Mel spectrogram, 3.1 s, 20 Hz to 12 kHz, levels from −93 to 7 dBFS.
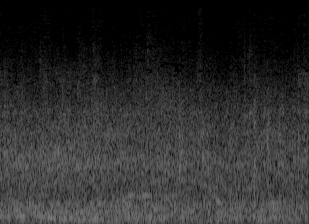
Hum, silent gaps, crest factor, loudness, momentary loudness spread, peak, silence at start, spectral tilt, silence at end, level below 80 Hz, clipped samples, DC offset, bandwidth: none; none; 14 dB; -49 LUFS; 2 LU; -34 dBFS; 0 s; -6 dB/octave; 0 s; -64 dBFS; under 0.1%; under 0.1%; 11 kHz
